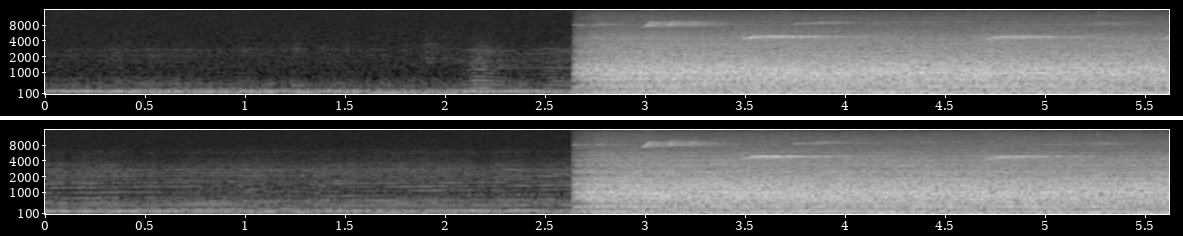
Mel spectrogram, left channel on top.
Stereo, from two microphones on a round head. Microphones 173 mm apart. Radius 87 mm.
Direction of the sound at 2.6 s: 70° right (ahead or behind).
